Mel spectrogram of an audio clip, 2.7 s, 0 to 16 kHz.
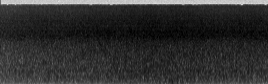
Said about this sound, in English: At the top of a brand new $12 million lift, snowmaking machines blow clouds of frozen water into the sunshine.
